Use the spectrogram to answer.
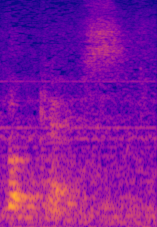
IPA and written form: ˈbʊʔkeɪs (bookcase)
